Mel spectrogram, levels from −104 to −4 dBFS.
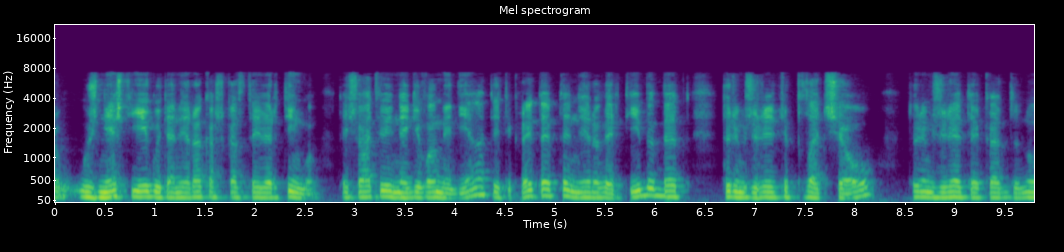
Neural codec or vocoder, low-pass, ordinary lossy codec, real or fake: vocoder, 44.1 kHz, 128 mel bands, Pupu-Vocoder; 7.2 kHz; MP3, 64 kbps; fake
